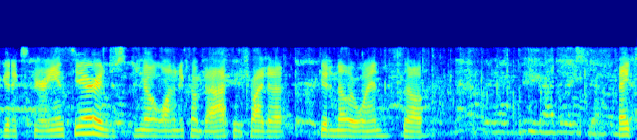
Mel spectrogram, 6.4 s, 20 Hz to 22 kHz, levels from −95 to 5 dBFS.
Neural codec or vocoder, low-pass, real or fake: vocoder, 22.05 kHz, 80 mel bands, HiFi-GAN; 5.4 kHz; fake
